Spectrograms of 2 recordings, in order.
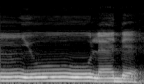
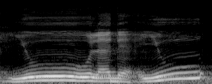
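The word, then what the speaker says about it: يُولَد: Yu awas, yu ini panjang 2 harokat. Yulad. Kenapa panjang? Karena ada huruf waw. Ya, ada huruf waw dan juga diberikan warna biru tua ayah bunda ya. Kenapa diberikan biru tua? Nah, kalau di sini tidak ada nih, mushaf pada umumnya tidak ada. Nah, makanya banyak yang salah di sini.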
